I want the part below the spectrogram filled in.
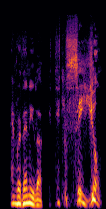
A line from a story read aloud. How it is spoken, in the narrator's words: she hissed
